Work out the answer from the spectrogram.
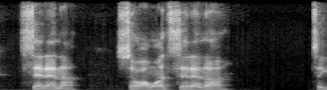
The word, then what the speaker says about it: Serena: It's Serena, but with the Spanish pronunciation, so it's pronounced Serena.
